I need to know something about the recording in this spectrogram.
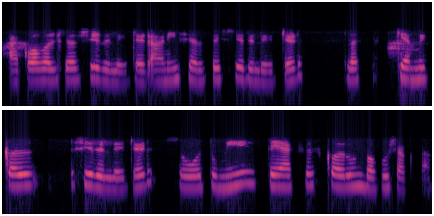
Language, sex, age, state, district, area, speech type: Marathi, female, 18-30, Maharashtra, Mumbai Suburban, urban, conversation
